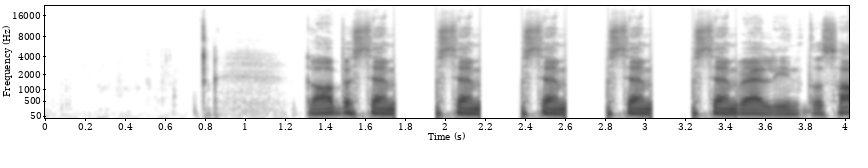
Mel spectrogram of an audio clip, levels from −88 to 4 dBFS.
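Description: Stutter with silent gaps from 1.75 to 3.46 s in this speech clip: a 215 ms fragment repeats four times, each followed by about 212 ms of digital silence, likely from a stalled stream replaying its last buffer.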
